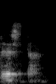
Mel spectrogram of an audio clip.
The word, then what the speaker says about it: están: Están, not están, están. A trained ear, once you practice this enough, you'll be able to tell the difference if you can't already.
